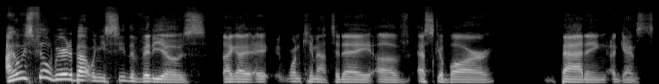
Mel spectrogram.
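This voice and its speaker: A man's voice: mid-range voice, lively intonation, normal speed, clear, resonant tone, no echo. Host, male, casual rambling chat, voice worn from a cough, dry studio sound. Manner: rambling, laid-back, many fillers. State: recovering from a cough. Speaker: podcast host. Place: podcast studio.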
